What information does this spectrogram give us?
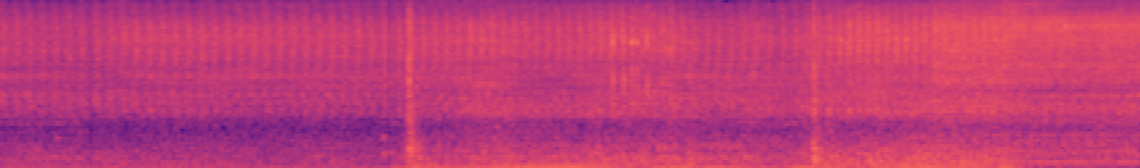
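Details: A vehicle engine idles with a steady low rumble throughout, broken by two brief sharp clicks, with no animal voice heard.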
